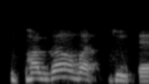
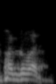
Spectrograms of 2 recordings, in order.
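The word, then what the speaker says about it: भगवद्गीता: Yeah, it is Bhagavad Gita, not Bhagavad. Not Bhagavad. Yes. Bhagavad Gita.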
